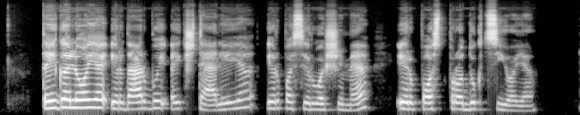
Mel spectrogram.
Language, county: Lithuanian, Marijampolė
